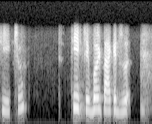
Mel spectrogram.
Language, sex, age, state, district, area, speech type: Kashmiri, female, 18-30, Jammu and Kashmir, Srinagar, urban, conversation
